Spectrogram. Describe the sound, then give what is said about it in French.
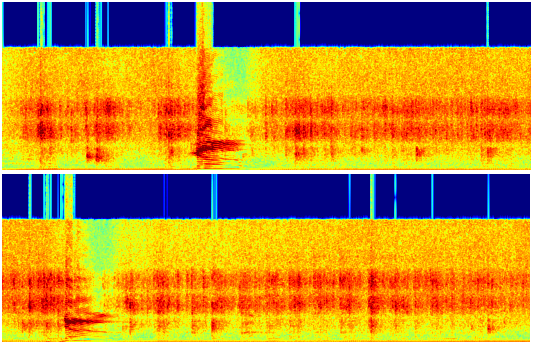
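A jet of boiling water pouring down onto a person, heard as a steady rushing hiss like heavy rain, broken by two brief vocal cries. “Un jet d'eau bouillante tombe sur lui.”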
